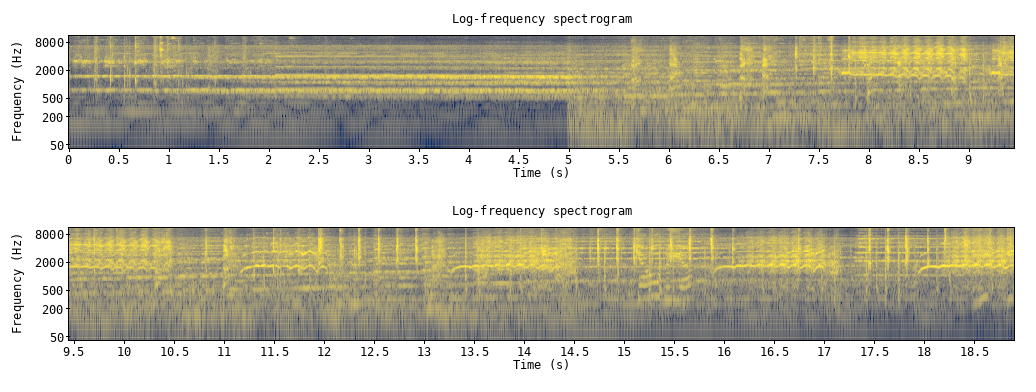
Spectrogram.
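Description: A horse neighs and whinnies repeatedly while hooves clip-clop in a steady rhythm, loud and close, with a drone of background music running throughout.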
